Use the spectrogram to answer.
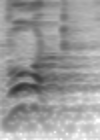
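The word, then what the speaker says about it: vote: अब वोट, यहाँ भी आपको लग रहा होगा ओट पढ़ रहे हैं, ओ निकल रहा है, इसलिए एन लगाना चाहिए, नहीं, इसका सही प्रोनाउंसिएशन है वोट, वा में ओ की मात्रा, इसलिए वा एक क्या है, कॉन्सोनेंट है, इसलिए हम इससे पहले ए लगाएंगे, एन नहीं लगाएंगे। इसको आप ओट मत पढ़िए कभी, वोट होता है, वोट।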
